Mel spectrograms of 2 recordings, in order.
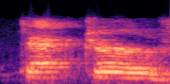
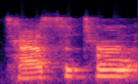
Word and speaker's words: taciturn: I think it's Taciturn. I had to look online. I had to go on Google to figure out how to pronounce this. Taciturn. Mm-hmm. taciturn. I heard they showed the pronunciation in English and in British English.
